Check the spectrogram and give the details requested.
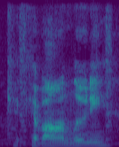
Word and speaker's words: Kevon Looney: Let's do Kevon Looney.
